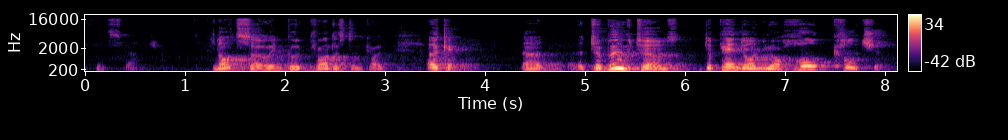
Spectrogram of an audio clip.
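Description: A middle-aged man lecturing in a large hall, his voice booming with long reverb. He talks casually and asks the students questions, using lots of fillers, in a mellow, somewhat high tone. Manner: conversational, rhetorical questions, many fillers. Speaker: university lecturer. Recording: echoey hall, speaker away from mic.

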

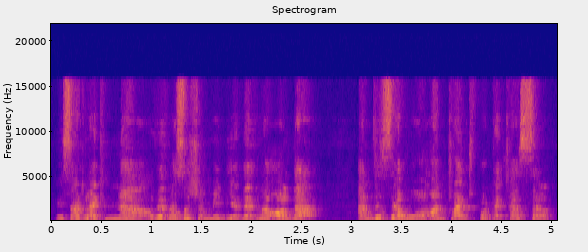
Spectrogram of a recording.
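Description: A middle-aged Ugandan woman, for whom English is a second language, hosts a live business talk from an indoor home room with a bookshelf. Her voice sits high and runs a little fast as she gives an animated motivational speech, repeating points for emphasis. The mic is distant, leaving her slightly off-mic in an echoey room.

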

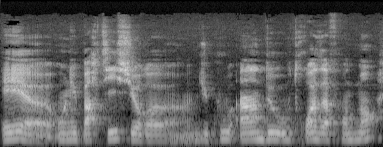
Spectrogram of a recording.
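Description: A man's voice: mid-range voice, steady tone, normal speed, vocal fry, faint music behind. A man hosting a gaming channel, walking through a website in a chatty, enthusiastic way with many fillers and restarts. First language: French. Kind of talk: casual screen walkthrough.

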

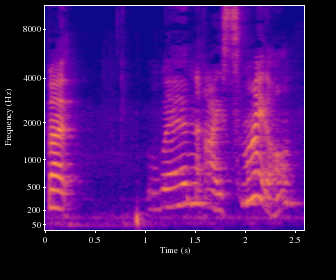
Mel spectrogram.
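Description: A woman talks casually to a close camera, her speech thick and careful because her mouth is swollen from surgery. She holds her lower lip down with a finger as she speaks, so her words come out slightly muffled. She pauses and restarts often, fumbling for words. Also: pushed and bright. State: swollen mouth, trouble talking after dental surgery. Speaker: vlogger. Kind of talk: casual vlog talk. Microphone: camera held close.

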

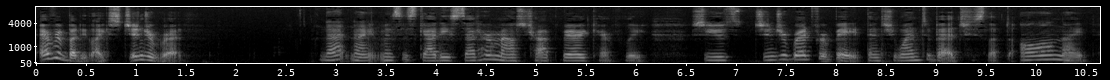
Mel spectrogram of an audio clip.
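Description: Casting note: woman storyteller reading a picture book aloud, gravelly and creaky, mid pitch. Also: moderate pace, dark tone.

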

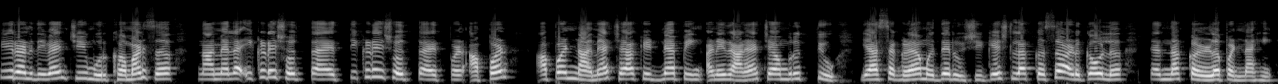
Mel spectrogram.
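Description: A woman's voice: a little high, moderate pace, darkish tone, dull audio, lightly acted. A woman voicing a gloating male villain. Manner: gloating, mocking. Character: boastful scheming male villain, middle-aged.

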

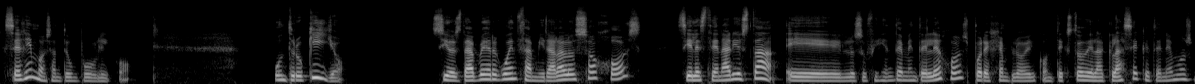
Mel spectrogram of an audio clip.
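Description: A woman lecturer talks through a recorded university lesson in a lively way, often checking in with her students. Her voice sits at a middle pitch. The sound is close and dry, with no room echo. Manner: lively, explains with checks like "¿vale?" and "¿sí?".

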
